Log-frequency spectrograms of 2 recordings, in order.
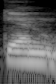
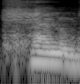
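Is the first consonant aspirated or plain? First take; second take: plain; aspirated. First: The first consonant is plain, without a puff of air. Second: The first consonant is aspirated, with a puff of air. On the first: The speaker calls it wrong. "আমরা সবাই এটাকে ক্যান বলবো না" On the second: The speaker calls it right. "এটাকে খ্যান বলবো"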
